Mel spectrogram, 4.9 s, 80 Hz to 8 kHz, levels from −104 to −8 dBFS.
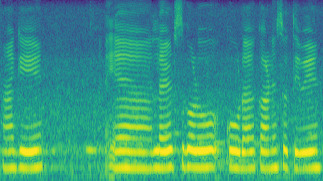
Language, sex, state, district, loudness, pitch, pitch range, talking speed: Kannada, female, Karnataka, Bidar, -11 LUFS, 235 Hz, 230-240 Hz, 75 wpm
